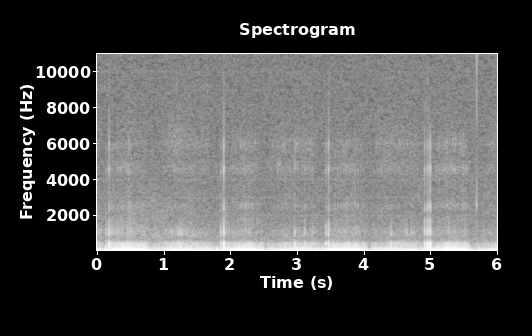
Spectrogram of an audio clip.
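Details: Purring domestic cat recorded on an ASMR microphone, a dense low vibrating drone rising and falling with each breath about every one and a half seconds, dotted with faint clicks.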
